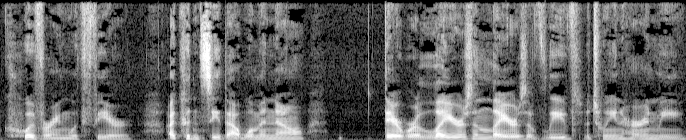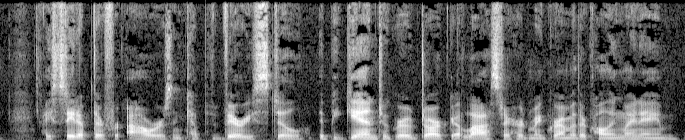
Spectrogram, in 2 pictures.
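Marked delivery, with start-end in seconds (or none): none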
